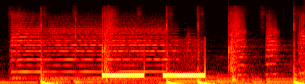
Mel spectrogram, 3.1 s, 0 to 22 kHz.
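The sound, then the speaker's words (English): Two steady ringback tones of an outgoing phone call to a DJ in New York City at 4 a.m., each burst about half a second, sounding clearly over a thumping music track with no one speaking. “All right, it's ringing.”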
